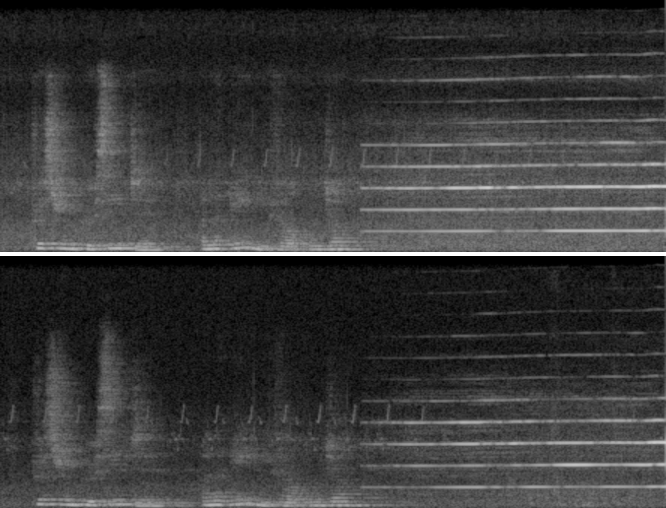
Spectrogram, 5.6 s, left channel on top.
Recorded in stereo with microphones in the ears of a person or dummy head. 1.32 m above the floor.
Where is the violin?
50° left (ahead or behind), 1.1 m.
